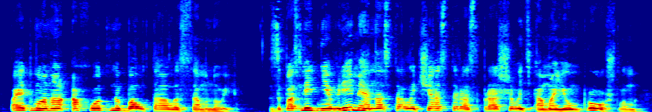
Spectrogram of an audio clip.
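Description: An audiobook reader narrating a novel in first person. The delivery is steady and measured, with a mid-range voice. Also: medium pitch.

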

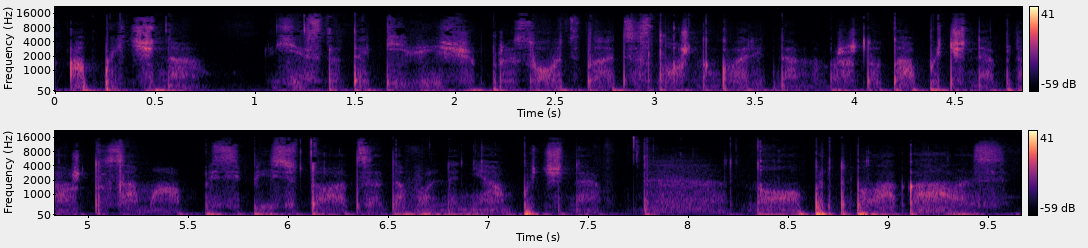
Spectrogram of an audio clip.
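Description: A podcast host telling stories in a soft, relaxing ASMR whisper, close to the microphone.

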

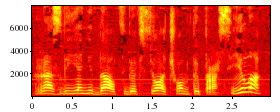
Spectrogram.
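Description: A woman voicing a wrathful old sea king who speaks slowly and menacingly in a storybook tale. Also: on the high side, animated, faint music behind.

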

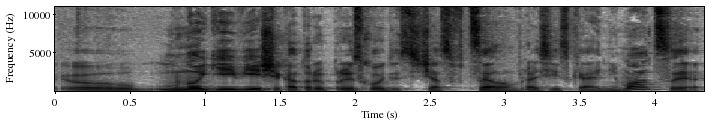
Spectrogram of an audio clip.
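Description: In an interview, a studio director with a low-pitched, warm voice lays out his points carefully and articulately, leaning on rhetorical emphasis.

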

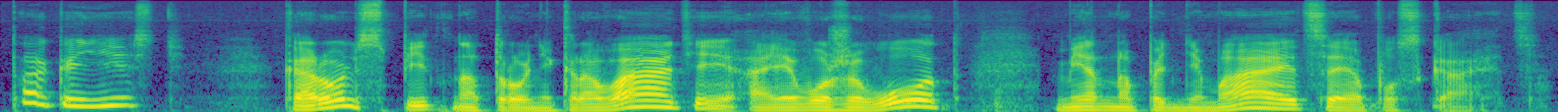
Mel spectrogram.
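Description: A man narrating a children's storybook in a lively way. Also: fairly low pitch, a little slow, gravelly, no echo. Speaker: audiobook narrator.

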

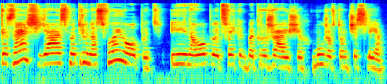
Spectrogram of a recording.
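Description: A woman's voice: fairly high pitch, steady tone, moderate pace. A woman in her twenties being interviewed on a podcast, talking confidently and upbeat, with laughs between points. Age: 20s. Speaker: podcast guest, entrepreneur.

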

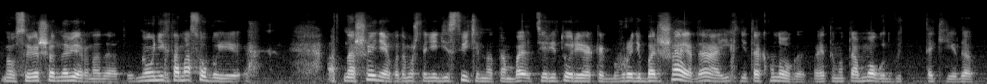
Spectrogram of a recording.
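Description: A man with a somewhat high voice gives expert commentary as a clinical psychologist. He talks in a measured, careful way, hedges his points and often pauses with filler sounds. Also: fairly even intonation. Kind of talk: expert commentary on a talk show.

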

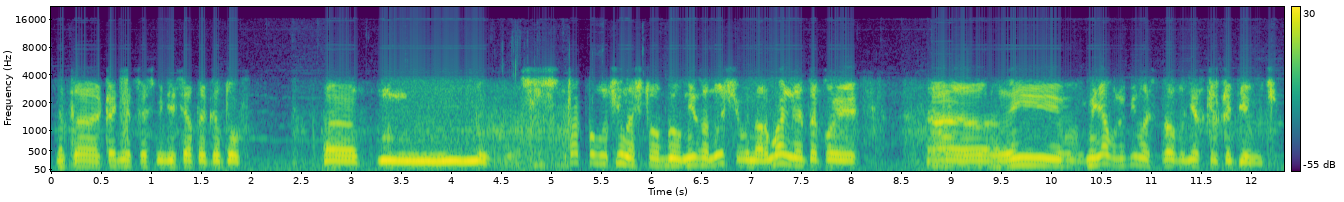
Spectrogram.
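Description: A man in his fifties calling into a radio show over a landline phone, telling his story haltingly with many pauses and filler sounds. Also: medium pitch. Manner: hesitant, filled with "uh" pauses and hedging phrases. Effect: heard over a landline phone. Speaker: caller. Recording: tinny phone line, faint noise.

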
